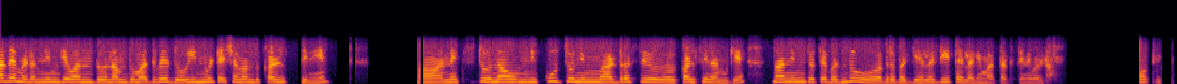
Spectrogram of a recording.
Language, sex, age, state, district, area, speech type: Kannada, female, 30-45, Karnataka, Mandya, rural, conversation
